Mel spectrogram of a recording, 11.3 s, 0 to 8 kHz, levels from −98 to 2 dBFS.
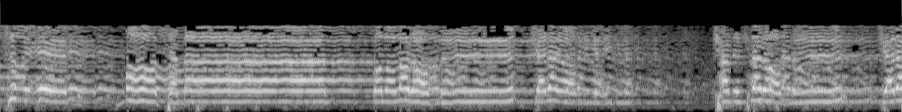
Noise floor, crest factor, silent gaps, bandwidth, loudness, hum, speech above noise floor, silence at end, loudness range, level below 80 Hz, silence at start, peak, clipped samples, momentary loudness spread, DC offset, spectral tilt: -46 dBFS; 14 dB; none; 4.1 kHz; -18 LUFS; none; 28 dB; 0 s; 5 LU; -56 dBFS; 0 s; -4 dBFS; under 0.1%; 11 LU; under 0.1%; -9 dB/octave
